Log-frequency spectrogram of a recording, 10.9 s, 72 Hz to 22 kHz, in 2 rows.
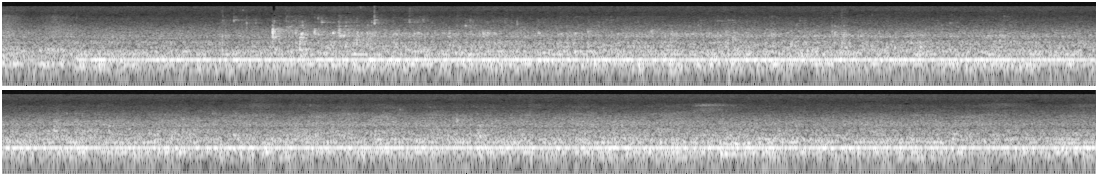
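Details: Custom PC water cooling loop (i9 9900K, twin GTX 1080 Ti, large radiator) just filled, coolant returning to reservoir; quiet steady pump hum at fixed pitch with faint trickling and gurgling; air still in water cooling loop.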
